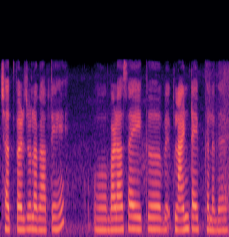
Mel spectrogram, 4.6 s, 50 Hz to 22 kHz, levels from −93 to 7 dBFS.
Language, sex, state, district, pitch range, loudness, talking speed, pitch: Hindi, female, Bihar, West Champaran, 185-195 Hz, -20 LUFS, 185 wpm, 190 Hz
